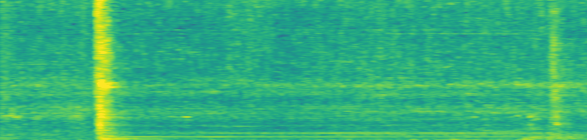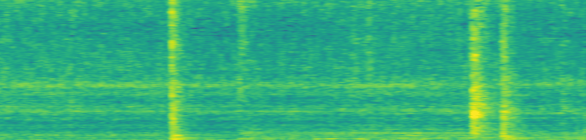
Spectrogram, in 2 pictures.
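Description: Steady machine hum in a factory, broken by about five sharp knocks and clacks at irregular spacing. A low, even hum tone runs for about three seconds early on.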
